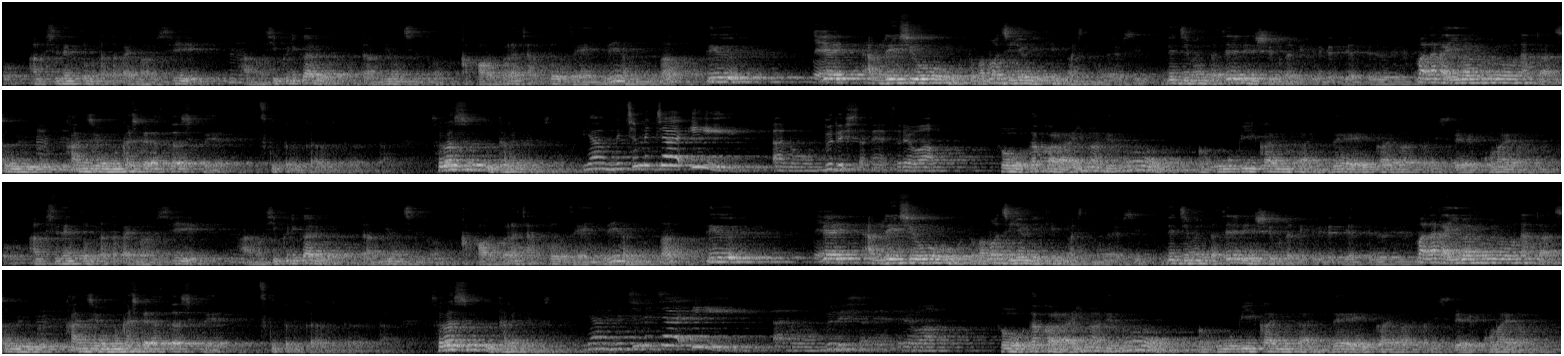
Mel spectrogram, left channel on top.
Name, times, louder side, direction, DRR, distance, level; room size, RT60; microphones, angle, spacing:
voice 1, 0.3-2.0 2.4-6.8 7.0-7.4 8.2-17.8 18.3-19.5 19.9-21.0 25.6-31.0, equal, 5° right, -1 dB, 0.6 m, -29 dB
voice 2, 2.3-2.6 8.1-8.4 15.9-16.7 21.4-24.9 30.5-30.7, left 3 dB, 85° left, 6 dB, 0.5 m, -33 dB
6.6 x 3.6 x 4.7 m, 2.1 s
head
